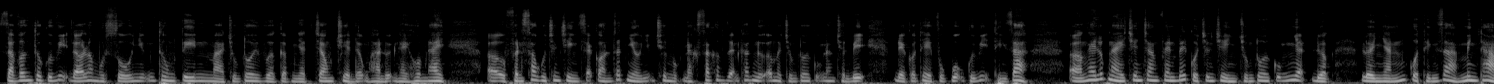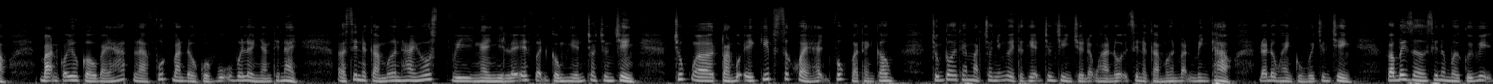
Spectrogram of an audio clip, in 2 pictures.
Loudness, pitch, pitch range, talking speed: -32 LUFS, 160 Hz, 145-185 Hz, 330 wpm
